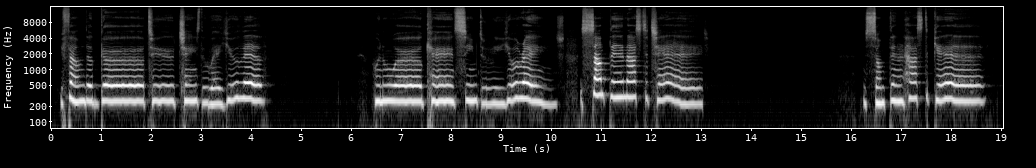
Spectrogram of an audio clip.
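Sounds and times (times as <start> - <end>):
vocal: 0.2 - 4.4, 6.4 - 13.2, 16.2 - 18.9.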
